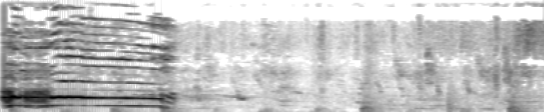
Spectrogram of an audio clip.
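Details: Chicken in the morning giving a harmonic crow lasting under two seconds that ends in a sharp upward flick. Soft, low clucks follow about every half second, with a faint hiss near the end.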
